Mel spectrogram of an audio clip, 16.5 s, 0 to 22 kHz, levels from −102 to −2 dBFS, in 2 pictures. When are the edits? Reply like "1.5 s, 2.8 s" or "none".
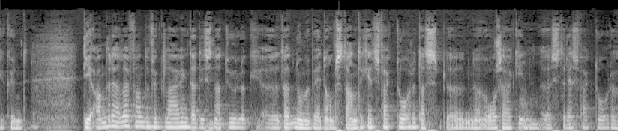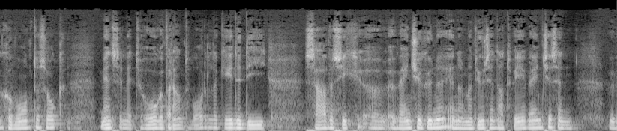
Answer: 6.0 s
